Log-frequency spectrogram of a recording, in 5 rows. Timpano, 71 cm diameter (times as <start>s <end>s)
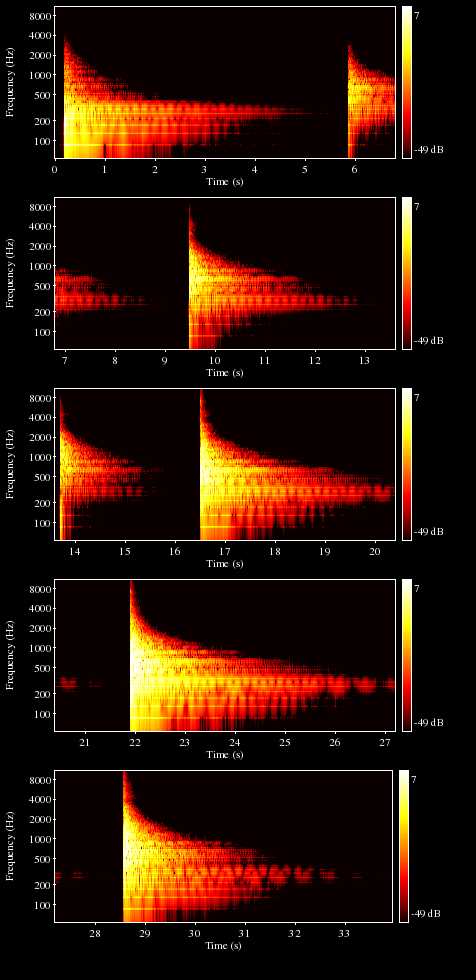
0.2s 2.8s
